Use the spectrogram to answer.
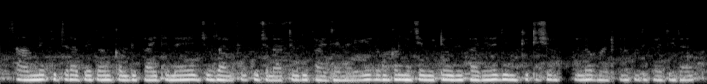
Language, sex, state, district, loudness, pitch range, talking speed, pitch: Hindi, female, Maharashtra, Nagpur, -13 LUFS, 205-220 Hz, 295 wpm, 210 Hz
